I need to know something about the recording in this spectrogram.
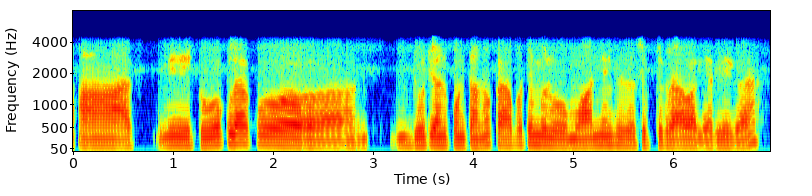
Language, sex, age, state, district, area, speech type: Telugu, male, 18-30, Andhra Pradesh, Vizianagaram, rural, conversation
